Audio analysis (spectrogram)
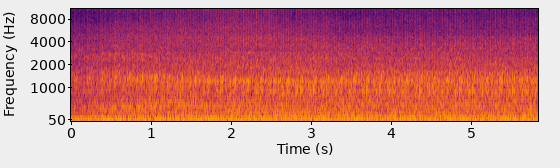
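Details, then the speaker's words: Ford 7.3 Powerstroke diesel, cut exhaust: deep, steady idle with even clatter, no misses or surging, no shake; example of how it should sound. Normal diesel idle. "here's another example of what these sound like when they're running proper starts up perfect no shake so what they're supposed to sound like this has the same exact cut exhaust it's cut in the same spot they're supposed to sound like"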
